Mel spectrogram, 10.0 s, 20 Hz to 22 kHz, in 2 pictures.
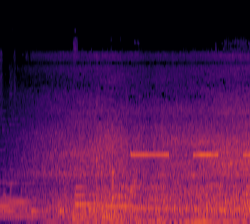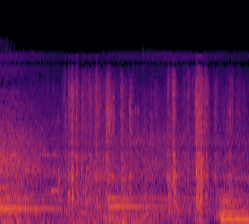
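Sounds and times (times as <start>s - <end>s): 
heavy excavator engine rumbling: 0.0s - 9.9s
excavator reversing alarm beeping: 2.6s - 5.3s
sharp cracking and crunching bursts: 6.2s - 9.9s.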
